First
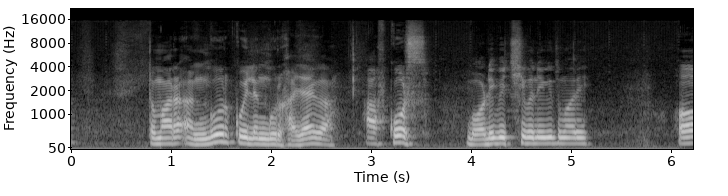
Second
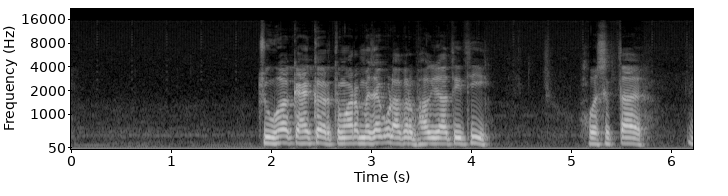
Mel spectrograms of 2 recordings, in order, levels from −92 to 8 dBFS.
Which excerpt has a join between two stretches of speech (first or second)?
first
